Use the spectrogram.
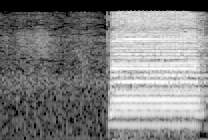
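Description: A newly installed, louder horn on a four-wheeled vehicle gives a single steady honk of about half a second, loud and close, after a quiet moment.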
